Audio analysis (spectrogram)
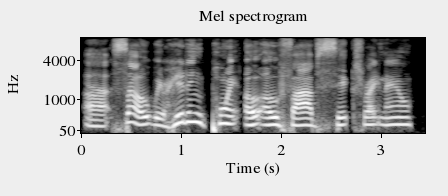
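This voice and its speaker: A man with a slightly high voice and a lot of fry in it. He talks like a livestream host, loose and slangy, thinking aloud as he goes. The sound is dry and close. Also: a little slow, darkish tone, dry recording. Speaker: host of a live market analysis stream. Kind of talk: casual live chart commentary.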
